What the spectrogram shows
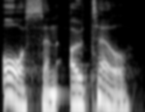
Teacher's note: In a lot of British dialects, the H is not pronounced.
